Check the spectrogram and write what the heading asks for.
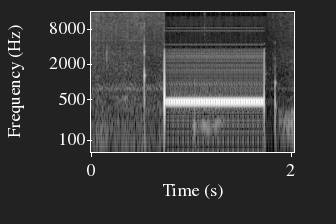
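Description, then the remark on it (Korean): A telephone call being dialed to reach a listener: a few soft clicks, then one steady mid-pitched electronic tone held for about a second before cutting off with another click. No one speaks. “이분 한번 전화를 걸어봐야 되겠네.”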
